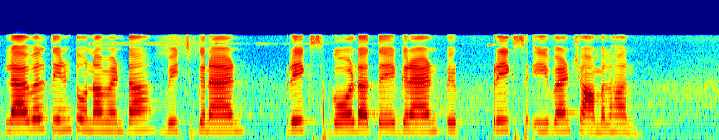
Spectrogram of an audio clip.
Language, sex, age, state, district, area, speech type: Punjabi, female, 18-30, Punjab, Shaheed Bhagat Singh Nagar, rural, read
